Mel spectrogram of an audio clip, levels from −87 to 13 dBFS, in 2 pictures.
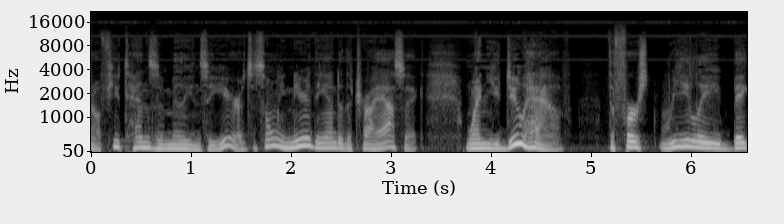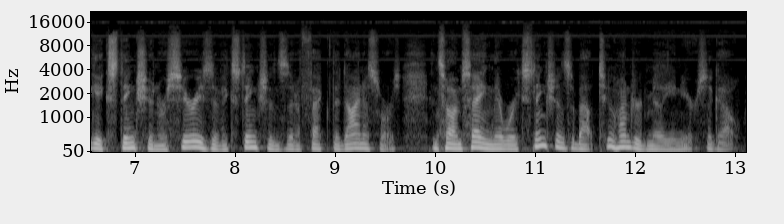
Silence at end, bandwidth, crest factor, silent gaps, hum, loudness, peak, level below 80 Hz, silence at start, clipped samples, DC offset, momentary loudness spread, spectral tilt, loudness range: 0.15 s; 17 kHz; 14 dB; none; none; -24 LUFS; -8 dBFS; -54 dBFS; 0 s; under 0.1%; under 0.1%; 14 LU; -6.5 dB/octave; 5 LU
